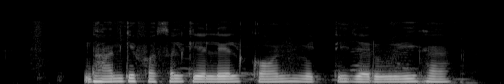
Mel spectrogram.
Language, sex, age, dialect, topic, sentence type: Magahi, male, 18-24, Western, agriculture, question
